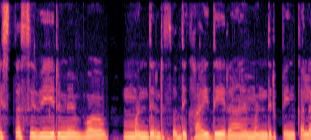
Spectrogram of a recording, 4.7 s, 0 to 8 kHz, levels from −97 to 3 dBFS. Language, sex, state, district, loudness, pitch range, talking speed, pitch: Hindi, female, Chhattisgarh, Sarguja, -14 LUFS, 200-210 Hz, 180 wpm, 200 Hz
